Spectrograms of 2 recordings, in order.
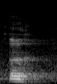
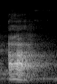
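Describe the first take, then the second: First: The vowel is closed and short. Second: The vowel is open and drawn out. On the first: The speaker calls it right. "É um A curto e fechado" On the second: The speaker calls it wrong. "Não é A"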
